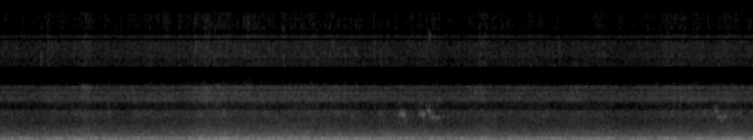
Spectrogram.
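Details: Honey bee humming, an even, sustained low buzz without pauses, with occasional faint high twitters in the background.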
